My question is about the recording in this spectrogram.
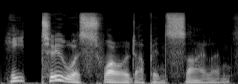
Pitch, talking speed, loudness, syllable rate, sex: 110 Hz, 175 wpm, -17 LUFS, 5.1 syllables/s, male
